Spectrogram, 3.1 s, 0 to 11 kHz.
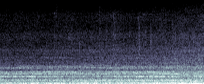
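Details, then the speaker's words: Chinese diesel heater after E-10 error repair, running on power level 10 to clean it out: steady rushing fan roar drawing clean air over even combustion rumble, no pulsing or sputter; normal full-power running. "I've got it on power level 10 because I am literally trying to clean this thing out, and obviously you can hear it drawing in the clean air."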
